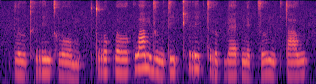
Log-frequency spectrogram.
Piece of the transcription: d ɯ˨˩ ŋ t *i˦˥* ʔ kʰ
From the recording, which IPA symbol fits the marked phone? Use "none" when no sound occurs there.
i˦˥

